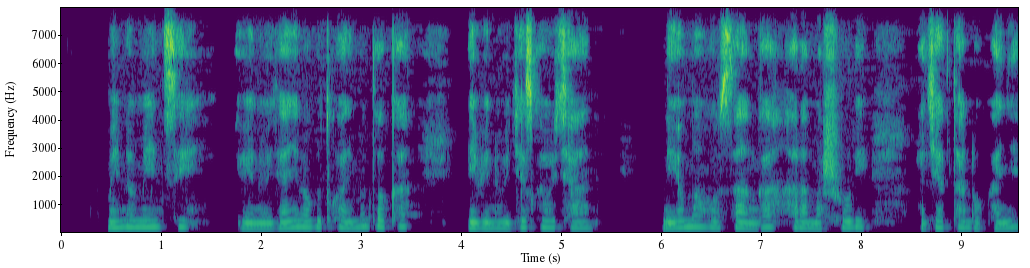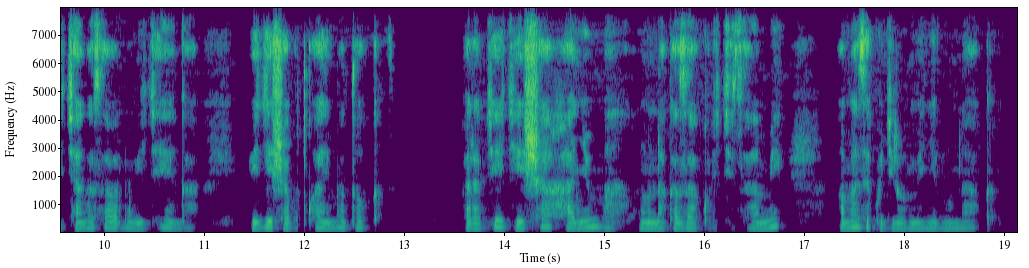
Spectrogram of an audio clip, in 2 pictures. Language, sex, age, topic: Kinyarwanda, female, 18-24, government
